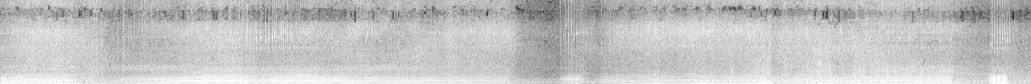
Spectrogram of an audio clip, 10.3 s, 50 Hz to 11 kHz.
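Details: Stihl FS55R string trimmer two-stroke after carburetor repair (new diaphragm and primer bulb, low-side fuel adjustment), warmed up: high steady buzz holding revs cleanly with quick smooth blips and dips; running good, dialed in.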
